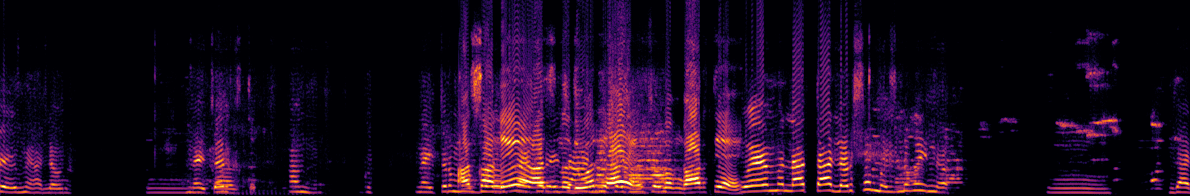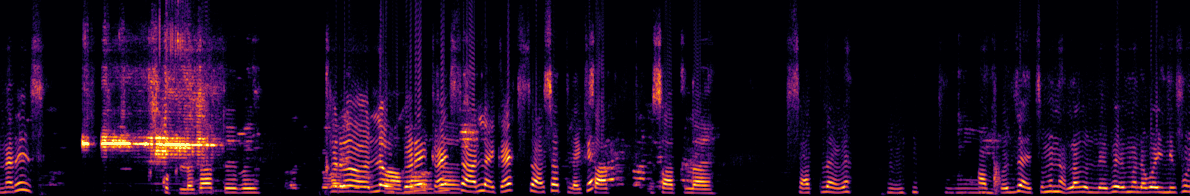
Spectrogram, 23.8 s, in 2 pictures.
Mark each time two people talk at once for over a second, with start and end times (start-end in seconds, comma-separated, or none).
4.8-6.7, 15.2-16.6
